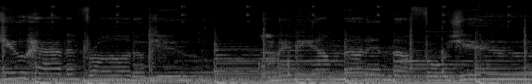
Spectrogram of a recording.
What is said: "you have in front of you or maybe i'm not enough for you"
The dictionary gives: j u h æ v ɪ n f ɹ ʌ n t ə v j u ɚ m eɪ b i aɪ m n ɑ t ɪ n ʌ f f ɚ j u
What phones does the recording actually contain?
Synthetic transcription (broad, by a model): j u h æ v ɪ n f ɹ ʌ n ə v j u m eɪ b i aɪ m n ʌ t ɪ n ʌ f f ɚ j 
